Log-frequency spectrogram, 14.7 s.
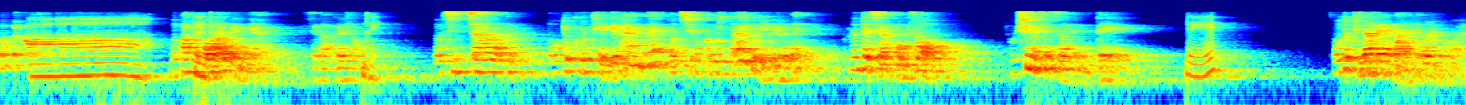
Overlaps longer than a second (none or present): none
